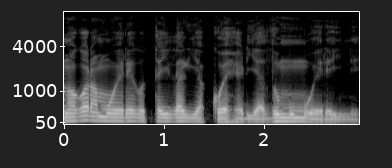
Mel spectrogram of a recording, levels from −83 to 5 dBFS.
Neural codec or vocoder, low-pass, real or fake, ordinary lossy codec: none; 10.8 kHz; real; none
